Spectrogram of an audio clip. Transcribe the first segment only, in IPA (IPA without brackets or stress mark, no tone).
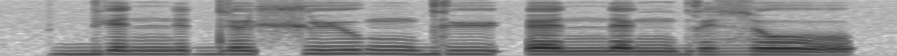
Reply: bʲ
